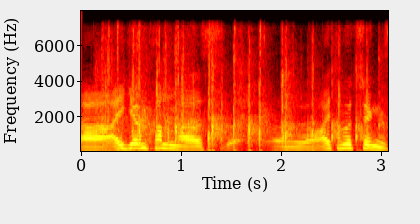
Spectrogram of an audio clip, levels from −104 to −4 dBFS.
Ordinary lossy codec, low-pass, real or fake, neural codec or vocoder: none; 7.2 kHz; real; none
